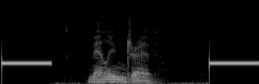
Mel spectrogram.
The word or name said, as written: melindref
